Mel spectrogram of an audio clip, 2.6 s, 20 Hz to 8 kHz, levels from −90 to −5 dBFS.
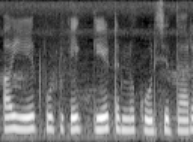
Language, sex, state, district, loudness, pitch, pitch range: Kannada, female, Karnataka, Bidar, -15 LUFS, 205 Hz, 195-215 Hz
